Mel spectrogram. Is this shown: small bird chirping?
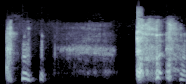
no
